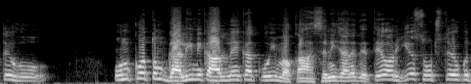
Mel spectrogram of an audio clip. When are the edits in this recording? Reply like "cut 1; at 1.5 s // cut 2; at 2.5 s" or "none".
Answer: none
